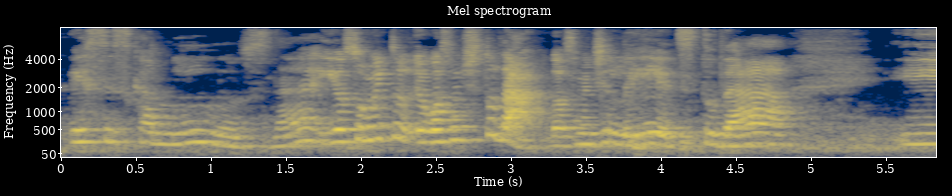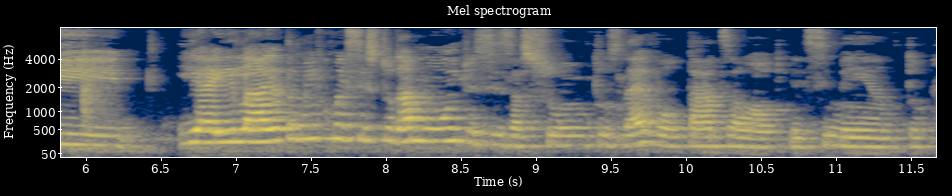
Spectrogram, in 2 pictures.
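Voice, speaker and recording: A woman's voice: mid-range voice, expressive, moderate pace, a little mellow, a little hiss or hum. A Brazilian woman from São Paulo speaking as an interview guest, telling personal stories conversationally and often adding little tag questions. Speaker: podcast guest, mentor. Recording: echoey room, distant mic.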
